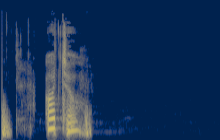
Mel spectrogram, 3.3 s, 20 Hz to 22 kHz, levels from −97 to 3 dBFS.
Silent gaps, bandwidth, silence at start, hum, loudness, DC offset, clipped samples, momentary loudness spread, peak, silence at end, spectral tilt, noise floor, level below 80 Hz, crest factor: none; 15.5 kHz; 0 s; none; -22 LUFS; under 0.1%; under 0.1%; 18 LU; -4 dBFS; 1.95 s; -5 dB/octave; under -90 dBFS; -68 dBFS; 22 dB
